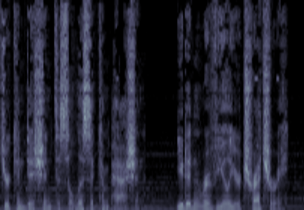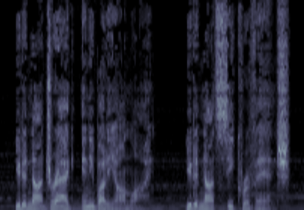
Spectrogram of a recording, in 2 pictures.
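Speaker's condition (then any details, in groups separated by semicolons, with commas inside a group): No condition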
